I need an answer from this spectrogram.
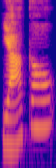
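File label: "ya2gao1", Mandarin Chinese; 牙膏; yágāo; 歯みがき粉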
